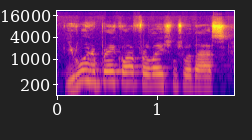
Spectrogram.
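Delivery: incredulous challenge. Pretend. Rebuking China's leaders over breaking off relations, incredulous and fast. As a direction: scoff at them like the idea is absurd.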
